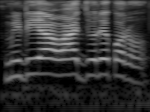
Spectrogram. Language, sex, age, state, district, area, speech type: Bengali, female, 30-45, West Bengal, Paschim Medinipur, rural, read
